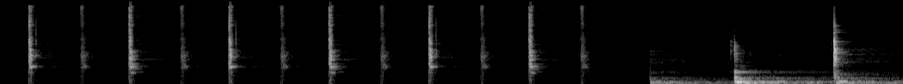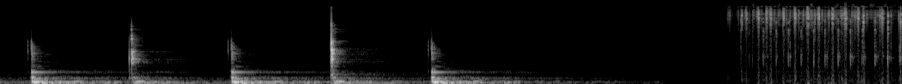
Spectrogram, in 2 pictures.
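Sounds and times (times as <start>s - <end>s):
clock ticking: 0.3s - 6.0s.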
